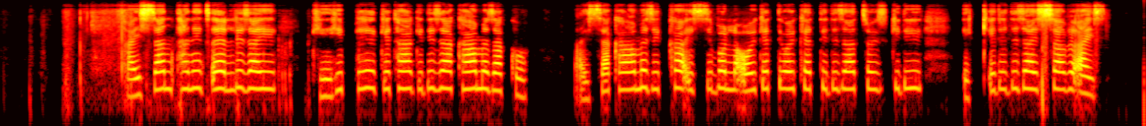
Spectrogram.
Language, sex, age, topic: Gamo, female, 25-35, government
